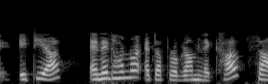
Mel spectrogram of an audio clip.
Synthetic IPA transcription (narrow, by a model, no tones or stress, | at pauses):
etija | ɛnɛdʱɔɹɔnɔɹʔɛtapɹoɡɹamlɛkʰasa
